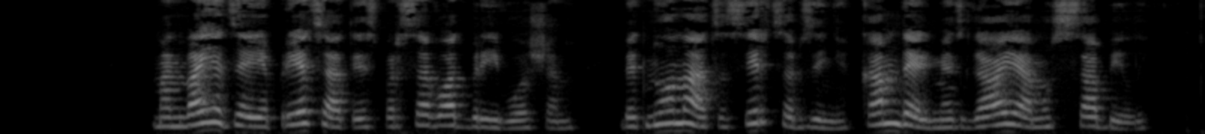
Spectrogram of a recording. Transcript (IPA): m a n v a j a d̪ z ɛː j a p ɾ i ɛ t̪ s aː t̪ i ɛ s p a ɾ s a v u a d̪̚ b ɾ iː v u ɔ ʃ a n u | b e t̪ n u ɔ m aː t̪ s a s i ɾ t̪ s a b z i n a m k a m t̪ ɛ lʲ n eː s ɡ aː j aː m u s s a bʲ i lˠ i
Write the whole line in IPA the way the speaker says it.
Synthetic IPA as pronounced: m a n v a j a d̪ z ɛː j a p ɾ i ɛ t̪ s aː t̪ i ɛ s p a ɾ s a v u a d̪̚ b ɾ iː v u ɔ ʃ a n u | b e t̪ n u ɔ m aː t̪ s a s i ɾ t̪ s a b z i ɲ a k a m d̪ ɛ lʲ m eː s ɡ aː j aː m u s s a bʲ i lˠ i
